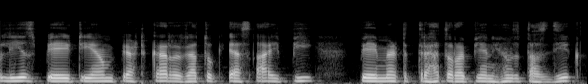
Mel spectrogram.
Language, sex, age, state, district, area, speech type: Kashmiri, male, 18-30, Jammu and Kashmir, Pulwama, rural, read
